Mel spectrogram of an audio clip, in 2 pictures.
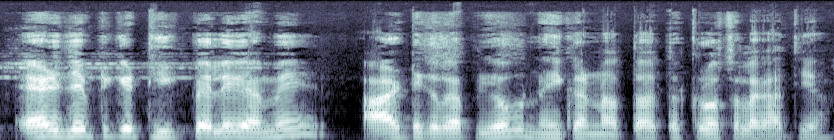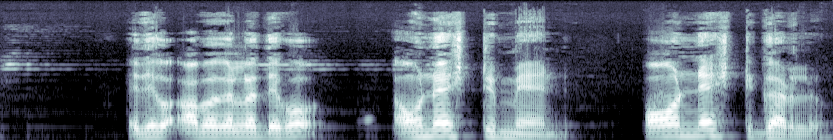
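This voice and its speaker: A man with a fairly high but mellow voice teaching a grammar class for exam students. He goes step by step, asking a question and answering it himself. The sound is dry and close, with no room around it. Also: dry recording. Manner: slow, repetitive, asks and answers his own questions. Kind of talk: exam-prep grammar lesson.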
